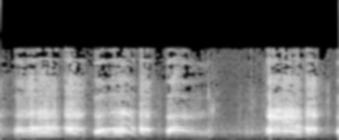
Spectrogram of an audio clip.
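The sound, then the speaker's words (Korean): A newborn baby gives its first cries in a series of short, high-pitched wails with brief gasps between them, fairly loud, with no other sounds around it. “세상의 첫 울음을 던지는 바로 그 순간 아기는 이미 과학자로 태어나는 것이다.”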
